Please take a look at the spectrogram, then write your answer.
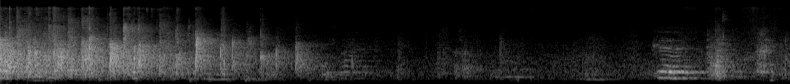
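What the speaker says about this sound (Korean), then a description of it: "박수 한번 보내주세요" Audience applause at an artist talk concert for an AI art exhibition, a dense burst of clapping at the start that thins out and fades, with scattered voices and a brief louder stir near the end.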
